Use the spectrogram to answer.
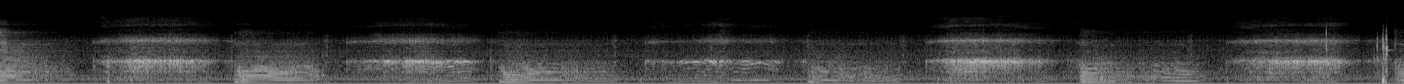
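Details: Adult man snoring rhythmically on each breath with a buzzing, tonal quality, loud enough to prevent sleep without ear plugs; steady background hum; snoring.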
